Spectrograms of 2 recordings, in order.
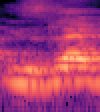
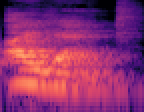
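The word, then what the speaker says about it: island: বলবো না কি বলবো আইল্যান্ড আই ল্যান্ড ঠিক আছে আই আবার দেখা যাচ্ছে এখানে এ আই এস এল ই ঠিক আছে এল এর উচ্চারণটা হচ্ছে এল এস এর উচ্চারণটা আমরা নিব না এল এর সামনে আছি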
